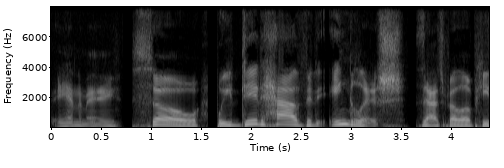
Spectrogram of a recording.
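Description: A man's voice: medium pitch, fairly bright tone, no echo, clean studio sound. A man co-hosting a casual podcast, talking animatedly, laughing often and swearing casually. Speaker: podcast co-host. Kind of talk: casual chat.

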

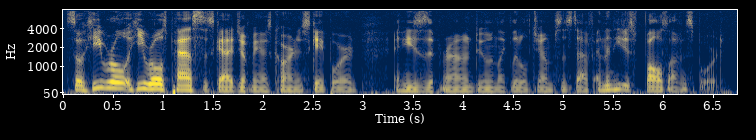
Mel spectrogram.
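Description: A man co-hosting a podcast, casually retelling a movie with relaxed fillers. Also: medium pitch, quick pace, clean tone. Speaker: podcast co-host. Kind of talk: casual chat about a film.

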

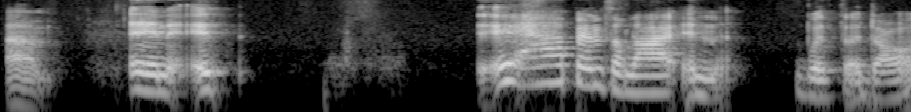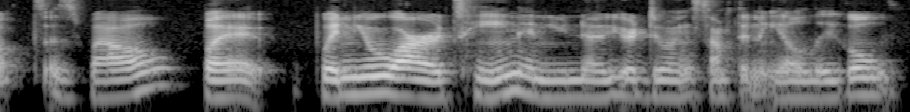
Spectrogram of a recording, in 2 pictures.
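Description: Middle-aged mom cohosting a podcast, low voice with lots of fry, earnest and worried. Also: female voice, measured pace. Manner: earnest, repeats words, worried. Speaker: podcast co-host, mother. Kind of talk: casual podcast chat.

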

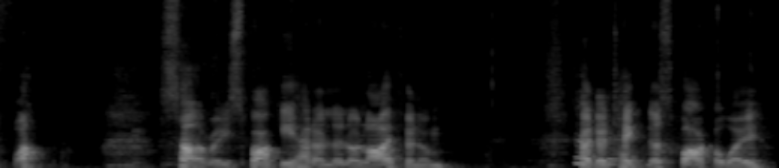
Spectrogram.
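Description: A man's voice: on the high side, a little slow, bright, forceful tone, husky. A man co-hosting a podcast, trading profane jokes in casual banter and laughing often. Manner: profane, laughing, drawled punchlines. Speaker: podcast co-host.

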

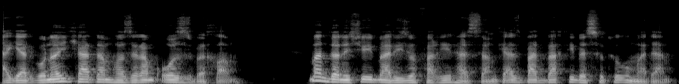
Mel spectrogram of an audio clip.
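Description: Male reader as a humble sickly student, pleading, deep storybook voice. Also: lively intonation. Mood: apologetic. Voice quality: apologetic, pleading. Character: poor sick young male student, apologetic.

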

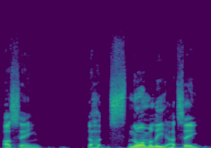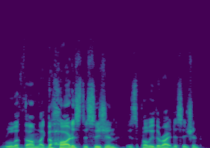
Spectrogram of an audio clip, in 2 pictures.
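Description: A man's voice: lowish voice, animated, fast, dry recording, studio quality. A young man talking informally and candidly with friends as a panelist in a casual chat. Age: young adult. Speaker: podcast panelist.

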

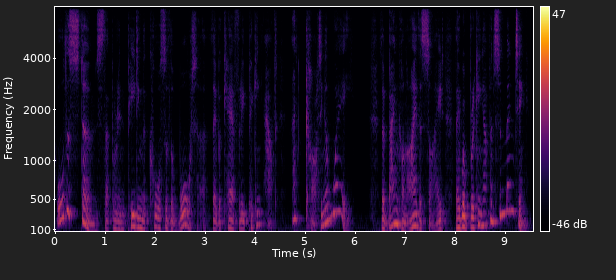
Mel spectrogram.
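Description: Reading a humorous book as an audiobook, a man speaks at medium pitch. He delivers it in an expressive, measured storytelling style.

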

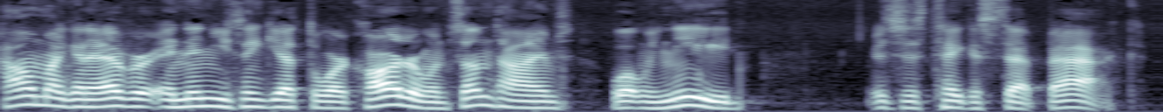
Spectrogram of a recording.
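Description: A man's voice: medium pitch, fairly even intonation, normal speed. A man talking about prayer in a casual, earnest and rambling way, with many fillers. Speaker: podcast co-host. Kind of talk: casual faith talk.

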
